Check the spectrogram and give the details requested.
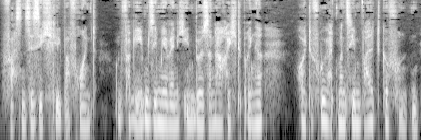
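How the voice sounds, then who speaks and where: A woman voicing an older male professor who speaks in a low, measured, soothing way. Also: steady tone, vocal fry, slightly rough, no room sound, clean studio sound. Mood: grave.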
